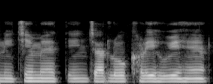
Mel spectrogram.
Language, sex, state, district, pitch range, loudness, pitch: Hindi, male, Jharkhand, Deoghar, 135-140 Hz, -16 LUFS, 140 Hz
